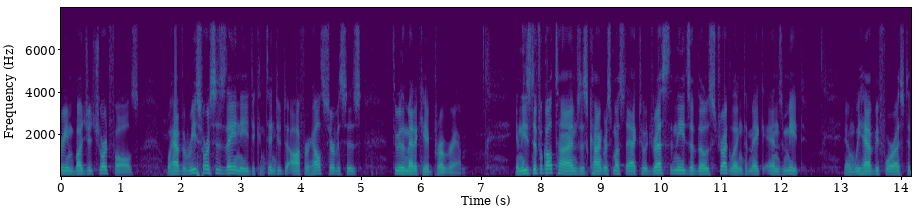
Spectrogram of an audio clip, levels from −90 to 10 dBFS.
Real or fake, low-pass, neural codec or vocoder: real; 7.2 kHz; none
